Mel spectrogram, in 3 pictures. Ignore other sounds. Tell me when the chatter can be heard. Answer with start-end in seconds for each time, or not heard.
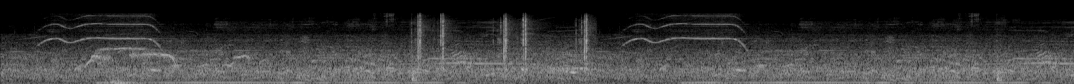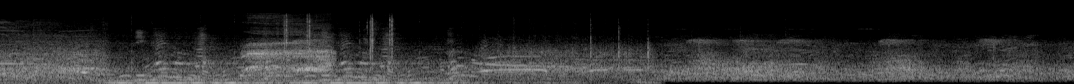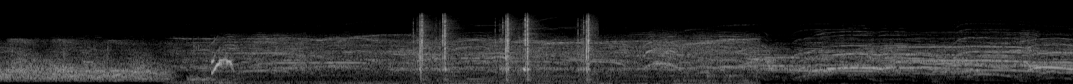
0.0-32.1.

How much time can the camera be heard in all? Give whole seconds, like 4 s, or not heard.
5 s.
